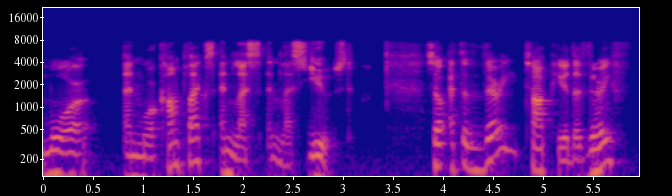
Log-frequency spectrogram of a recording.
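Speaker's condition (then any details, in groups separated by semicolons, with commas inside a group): No condition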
